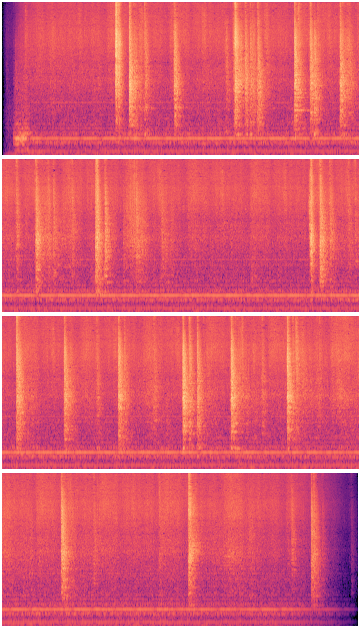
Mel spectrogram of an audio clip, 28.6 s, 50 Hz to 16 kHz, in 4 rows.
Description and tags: Clothes Dryer Shed
recording of a clothes dryer in a metal shed. Rode Nt-4, Sound devices Mixpre, sony Hi-Md. Transferred digitally to cubase for editing.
